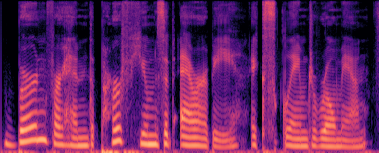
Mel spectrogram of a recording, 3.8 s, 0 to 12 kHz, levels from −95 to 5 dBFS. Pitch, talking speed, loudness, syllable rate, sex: 190 Hz, 140 wpm, -19 LUFS, 4.9 syllables/s, female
